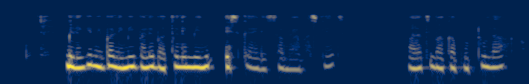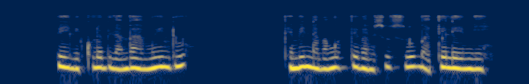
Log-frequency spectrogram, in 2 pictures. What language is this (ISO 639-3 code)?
lin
